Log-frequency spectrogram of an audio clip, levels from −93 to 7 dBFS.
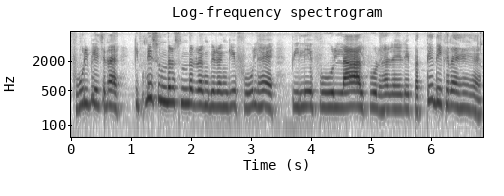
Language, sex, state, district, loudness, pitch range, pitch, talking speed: Hindi, female, Haryana, Rohtak, -20 LUFS, 225-260 Hz, 240 Hz, 185 wpm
